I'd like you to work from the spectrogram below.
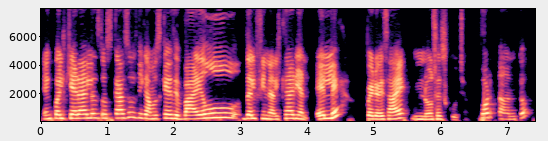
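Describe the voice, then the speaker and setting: High-voiced woman teaching English. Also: moderate pace, fairly bright tone. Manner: patient, checks in with "¿listo?". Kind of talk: online class explaining syllable counting.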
